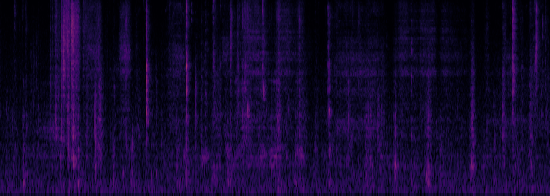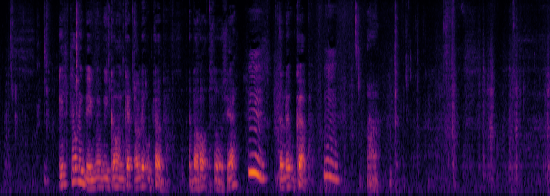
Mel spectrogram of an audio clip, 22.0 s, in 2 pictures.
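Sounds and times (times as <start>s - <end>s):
wet chewing mouth sounds: 0.2s - 14.7s, 18.0s - 22.0s
crisp food crunches: 0.9s - 2.1s.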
